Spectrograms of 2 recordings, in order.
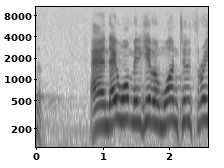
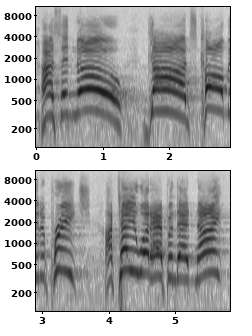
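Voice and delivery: very high, loud, drawn-out declarations; full-force preaching; 8 semitones higher, 6 dB louder, much slower than usual. Acted. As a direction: proclaim it at the top of the preaching voice.

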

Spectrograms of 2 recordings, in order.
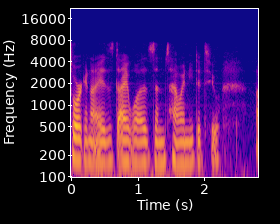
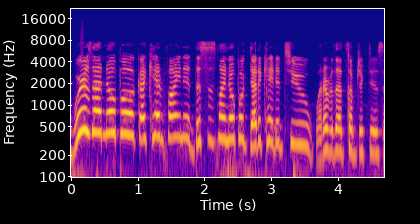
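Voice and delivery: frantic searching; 9 semitones higher than usual. Retold or imitated. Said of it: "I'm like".

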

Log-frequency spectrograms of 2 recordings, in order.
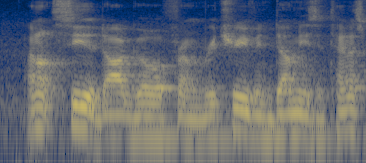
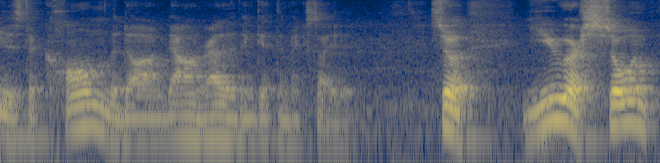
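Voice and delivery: ordinary talk, nothing marked

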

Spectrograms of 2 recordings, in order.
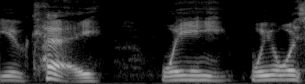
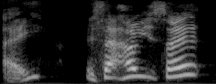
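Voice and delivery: surprised; 8 semitones higher than usual. Retold or imitated. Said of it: "and I thought".

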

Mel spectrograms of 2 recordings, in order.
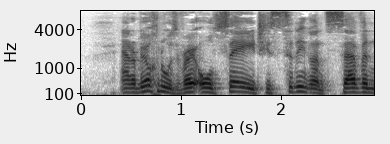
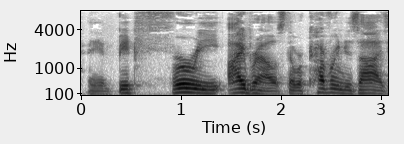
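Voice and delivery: usual speaking voice

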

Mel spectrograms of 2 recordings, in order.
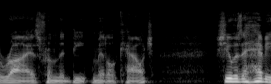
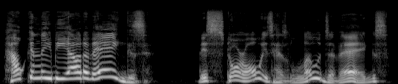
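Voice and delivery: high, loud shocked outburst; 11 semitones higher, 5 dB louder than usual. Acted. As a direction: blurt it in disbelief. Witch shocked, eggs sold out.

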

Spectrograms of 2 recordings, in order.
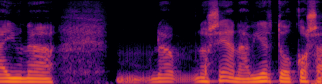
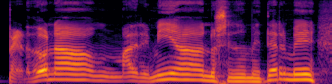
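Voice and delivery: higher, louder, flustered sorry; flustered apology; 5 semitones higher, 5 dB louder, slower than usual. Retold or imitated. Waiter apologising to the allergic customer, flustered. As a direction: blurt out a panicked apology. Apologising after the onion mistake.

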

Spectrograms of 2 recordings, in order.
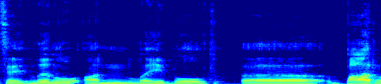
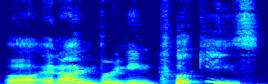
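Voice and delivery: higher, lilting cartoon lady voice; sing-song storybook animal, pitched up; Missus Fox; 5 semitones higher, 3 dB louder than usual. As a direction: play a chirpy little cartoon character. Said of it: "and Missus Fox says".

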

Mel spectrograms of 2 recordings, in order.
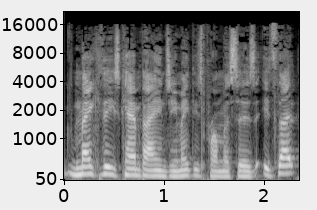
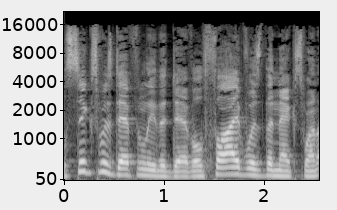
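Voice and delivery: ordinary talk

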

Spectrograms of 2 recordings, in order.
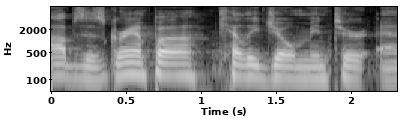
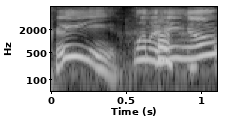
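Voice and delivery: put-on much higher little-kid voice. Imagining his younger self asking a teen, a high kid voice. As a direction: pipe up like an eager kid. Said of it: "You would have been like".

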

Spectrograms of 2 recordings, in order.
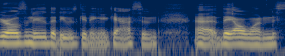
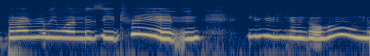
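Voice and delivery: high, pleading whine; whiny high voice; 10 semitones higher than usual. Retold or imitated. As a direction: whine it like a let-down kid. Wife retells her disappointed reply.

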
